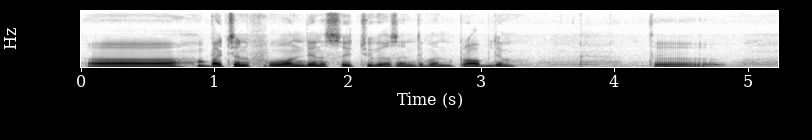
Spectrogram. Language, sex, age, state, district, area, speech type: Kashmiri, male, 18-30, Jammu and Kashmir, Anantnag, rural, spontaneous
